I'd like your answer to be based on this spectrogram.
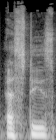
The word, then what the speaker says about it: Estes: Where we camped was called Estes Park. Estes? I think it's pronounced like testes without the T.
